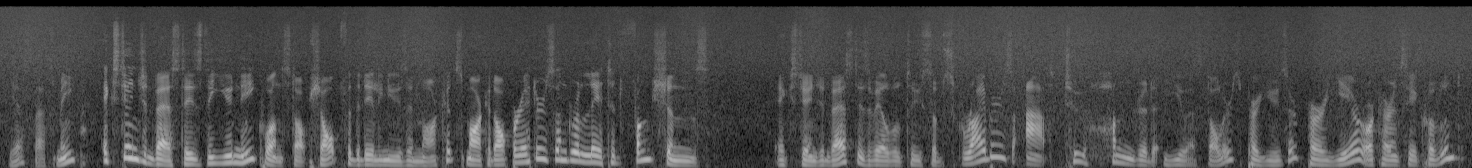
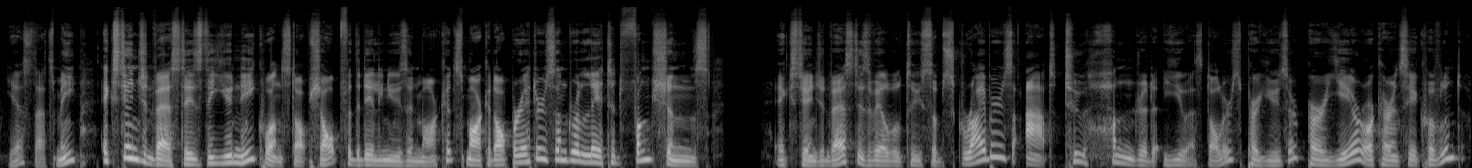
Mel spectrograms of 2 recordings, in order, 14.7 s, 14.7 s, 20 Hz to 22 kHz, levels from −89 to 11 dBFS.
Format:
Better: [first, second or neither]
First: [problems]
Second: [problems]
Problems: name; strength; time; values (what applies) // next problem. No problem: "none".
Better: second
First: hiss; loud; throughout; 9 dB below the speech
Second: none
